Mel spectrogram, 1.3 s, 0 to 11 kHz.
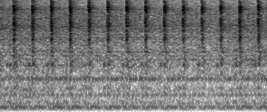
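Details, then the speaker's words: Subaru WRX 2.0 L, fully forged engine, after a car wash that may have got water in: sharp, even tapping about ten times a second over a steady idle from the middle of the engine; others suggested piston slap, unconfirmed. "start it you hear that tapping sound should it be there"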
